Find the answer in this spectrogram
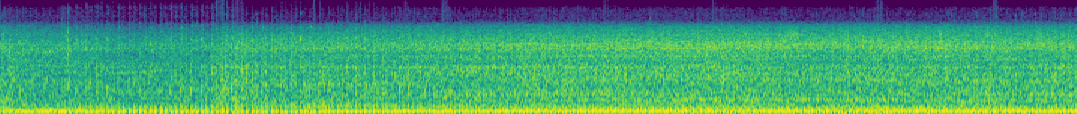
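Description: Custom motorcycle engine running steadily at cruising speed, heard from the rider's seat, with an even hum and no gear changes.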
